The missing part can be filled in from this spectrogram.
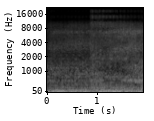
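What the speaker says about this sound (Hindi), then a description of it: "ट्रक की आवाज भी आ रही होगी।" A truck engine rumbles low and steady on a snowy road at night during the first snowfall in Winnipeg, Manitoba, a continuous broadband drone with road noise and no talking.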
